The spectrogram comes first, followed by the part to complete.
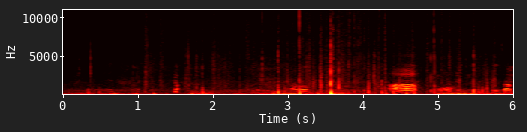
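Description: Footballers running on grass and touching a football, with a string of soft thuds and one sharp, loud kick of the ball about three and a half seconds in. Short shouts from players come just before and about a second after the kick.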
